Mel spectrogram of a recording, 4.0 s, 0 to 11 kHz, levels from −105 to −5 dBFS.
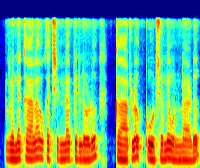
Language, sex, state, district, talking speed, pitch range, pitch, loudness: Telugu, male, Telangana, Hyderabad, 105 wpm, 115-130 Hz, 125 Hz, -15 LUFS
